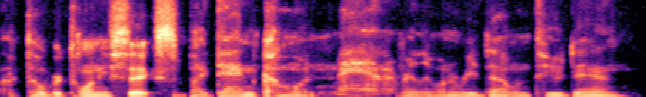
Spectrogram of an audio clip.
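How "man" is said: ordinary delivery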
